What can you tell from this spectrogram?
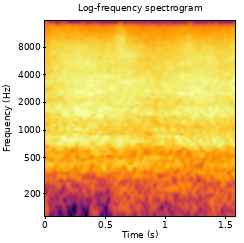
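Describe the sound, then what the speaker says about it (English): A boxing arena crowd chanting for their fighter before the Manny Pacquiao versus David Diaz bout, a loud, dense, sustained roar of many voices filling the hall. "The crowd chants for their man."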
